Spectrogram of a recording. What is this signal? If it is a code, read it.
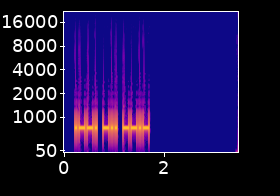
Morse code, heard as a keyed tone, about 30 wpm, 700 Hz. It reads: PDQ
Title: USA Call Sign Postfixes - 3 Letters 30wpm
